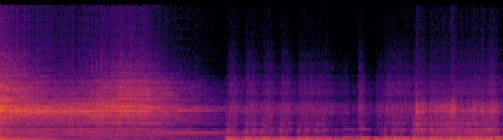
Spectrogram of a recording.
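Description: Rock band rehearsing: a cymbal crash and chord ring out together and fade over about four seconds. About four and a half seconds in, guitar and bass start a quieter, sparser passage with little cymbal.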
